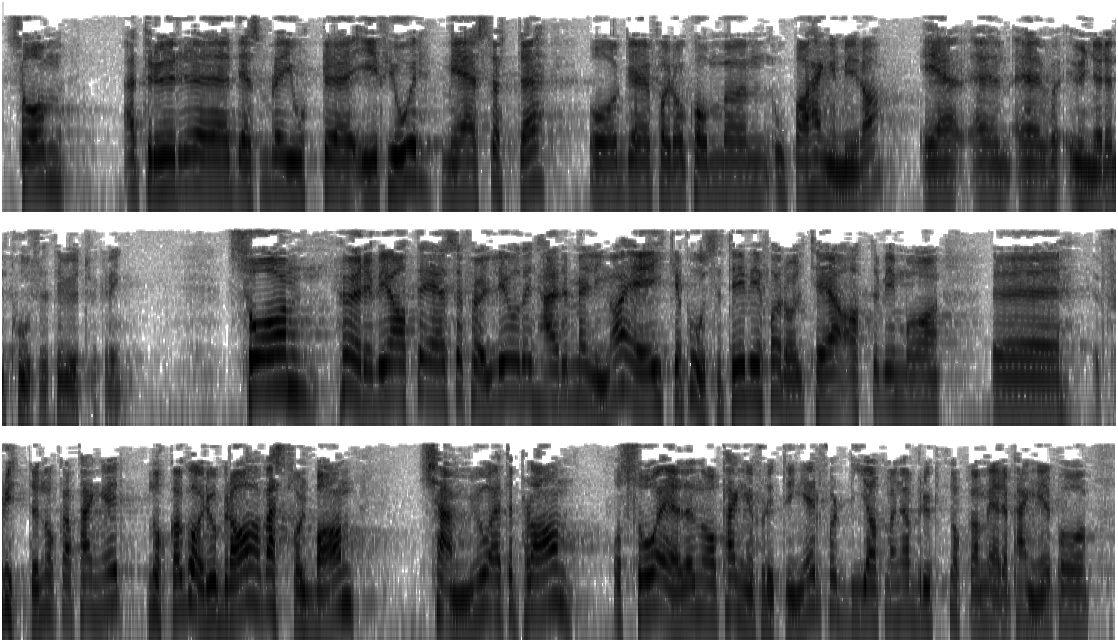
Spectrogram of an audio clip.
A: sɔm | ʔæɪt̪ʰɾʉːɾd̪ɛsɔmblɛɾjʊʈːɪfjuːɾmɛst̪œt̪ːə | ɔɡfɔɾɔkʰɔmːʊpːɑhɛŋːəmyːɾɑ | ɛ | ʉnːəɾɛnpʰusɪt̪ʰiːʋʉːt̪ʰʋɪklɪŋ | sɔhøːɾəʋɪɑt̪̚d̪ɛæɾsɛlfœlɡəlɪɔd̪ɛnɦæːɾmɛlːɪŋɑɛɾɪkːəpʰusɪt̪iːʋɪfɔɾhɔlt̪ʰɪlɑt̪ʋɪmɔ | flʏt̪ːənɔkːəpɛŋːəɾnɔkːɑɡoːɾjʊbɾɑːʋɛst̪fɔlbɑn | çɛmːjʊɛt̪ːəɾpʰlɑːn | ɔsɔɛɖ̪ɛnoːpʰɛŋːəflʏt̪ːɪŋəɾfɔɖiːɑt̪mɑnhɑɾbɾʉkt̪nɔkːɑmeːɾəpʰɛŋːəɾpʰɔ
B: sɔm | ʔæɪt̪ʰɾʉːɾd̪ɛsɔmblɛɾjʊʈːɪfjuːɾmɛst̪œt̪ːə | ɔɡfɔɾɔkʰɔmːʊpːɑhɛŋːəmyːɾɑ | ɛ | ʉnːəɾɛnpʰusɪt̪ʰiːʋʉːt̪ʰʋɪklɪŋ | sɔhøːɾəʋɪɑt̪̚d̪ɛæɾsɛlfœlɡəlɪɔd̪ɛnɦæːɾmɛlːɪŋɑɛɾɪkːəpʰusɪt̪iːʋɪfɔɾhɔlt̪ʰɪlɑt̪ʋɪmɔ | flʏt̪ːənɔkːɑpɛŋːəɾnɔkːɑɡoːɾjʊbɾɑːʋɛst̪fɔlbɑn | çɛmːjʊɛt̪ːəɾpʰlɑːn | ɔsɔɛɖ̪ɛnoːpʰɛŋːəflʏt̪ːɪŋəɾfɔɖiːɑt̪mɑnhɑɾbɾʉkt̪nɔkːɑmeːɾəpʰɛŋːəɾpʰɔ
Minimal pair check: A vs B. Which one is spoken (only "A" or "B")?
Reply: B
